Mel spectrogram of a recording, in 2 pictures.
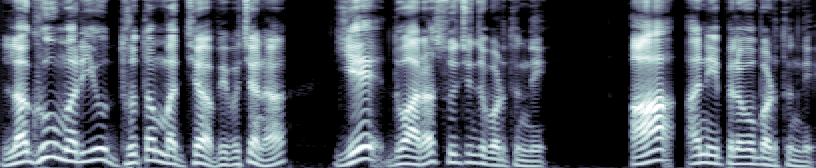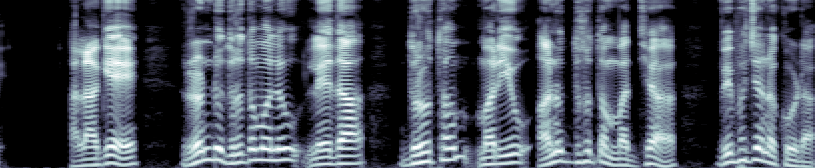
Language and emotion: Telugu, neutral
